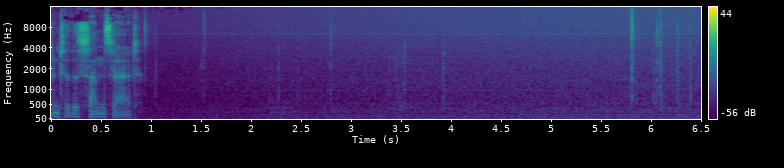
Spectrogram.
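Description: A cardboard package crinkles softly in a man's hands.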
